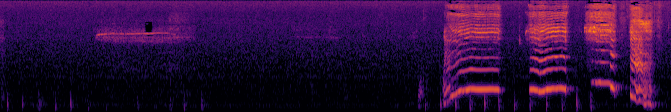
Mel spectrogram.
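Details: Female Vizsla gun dog crying for attention because she feels lonely; after a few seconds of faint ticking, loud high whining cries rise and fall in three drawn-out bursts, with a person asking what the problem is.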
